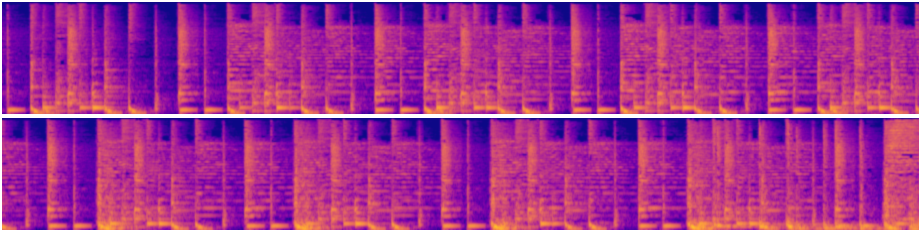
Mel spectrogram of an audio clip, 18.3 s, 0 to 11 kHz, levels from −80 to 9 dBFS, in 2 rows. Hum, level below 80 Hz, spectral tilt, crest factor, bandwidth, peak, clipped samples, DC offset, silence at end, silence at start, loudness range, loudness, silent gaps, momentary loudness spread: none; -26 dBFS; -4 dB/octave; 16 dB; 11 kHz; 0 dBFS; under 0.1%; under 0.1%; 0 s; 0.05 s; 2 LU; -15 LUFS; none; 8 LU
